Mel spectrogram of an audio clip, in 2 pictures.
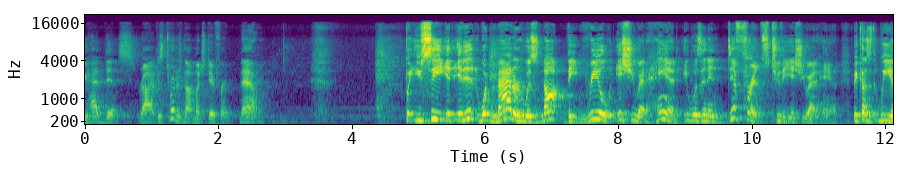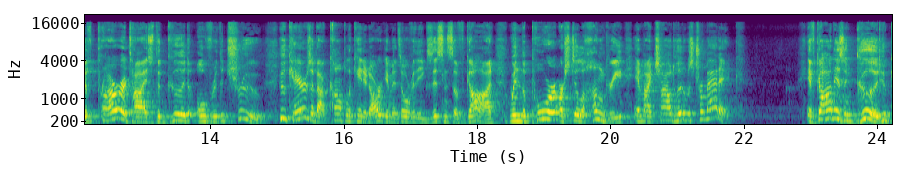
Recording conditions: large echoing room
